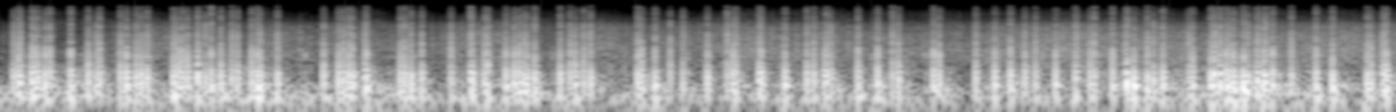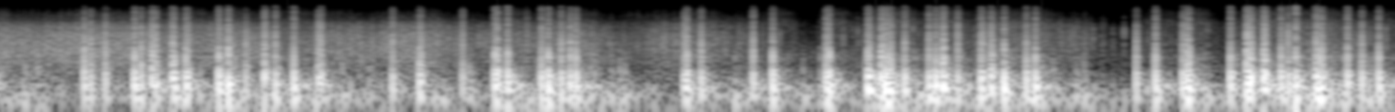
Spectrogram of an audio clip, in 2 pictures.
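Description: Consumer fireworks going off in a dense, continuous barrage of rapid bangs and bursts, easing briefly about nine seconds in.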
